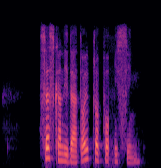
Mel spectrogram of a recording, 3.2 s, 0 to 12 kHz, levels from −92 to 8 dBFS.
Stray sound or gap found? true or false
true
